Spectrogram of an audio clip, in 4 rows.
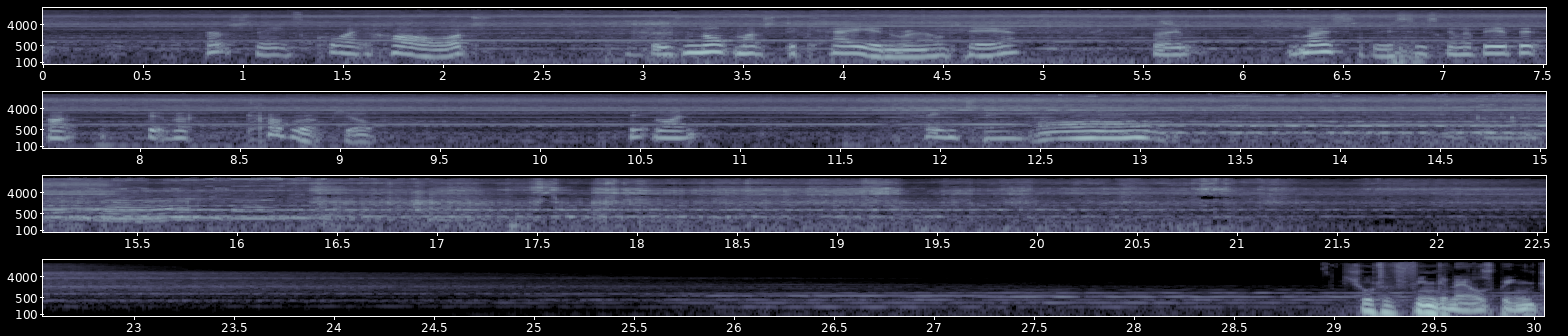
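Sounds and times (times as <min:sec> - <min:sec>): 
dental drill during tooth extraction: 0:00.0 - 0:24.0
speech: 0:00.8 - 0:09.3, 0:10.4 - 0:10.9, 0:11.9 - 0:13.4, 0:29.1 - 0:30.0.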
